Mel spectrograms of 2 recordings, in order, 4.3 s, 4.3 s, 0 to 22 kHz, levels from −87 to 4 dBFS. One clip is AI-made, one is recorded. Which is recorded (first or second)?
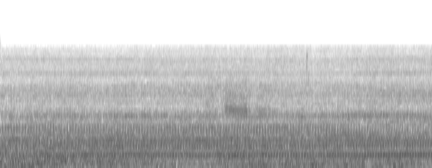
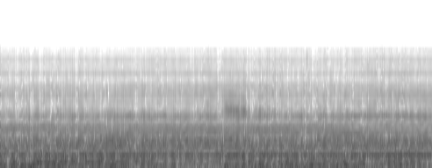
first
